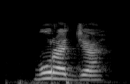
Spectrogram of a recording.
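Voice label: "бураддза", Komi-Zyrian, female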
